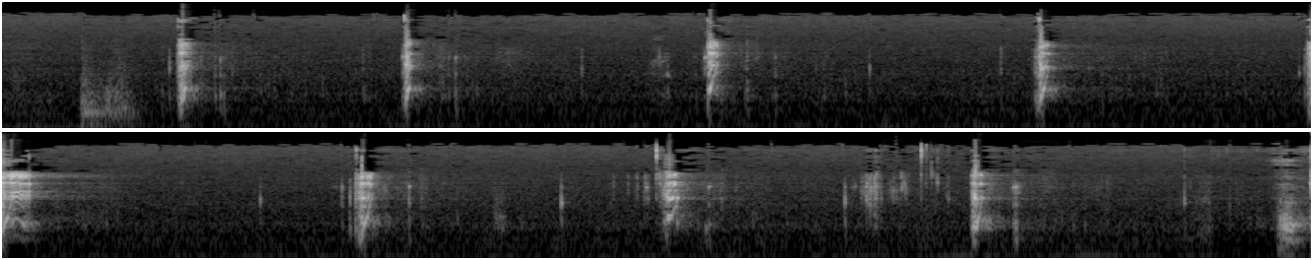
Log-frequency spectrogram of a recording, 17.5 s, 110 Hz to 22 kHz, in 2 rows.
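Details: Woman during an attempted simple hiccup cure: sharp, brief involuntary hiccup sounds about every two seconds, roughly 30 a minute, in a quiet room: repeated hiccups.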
